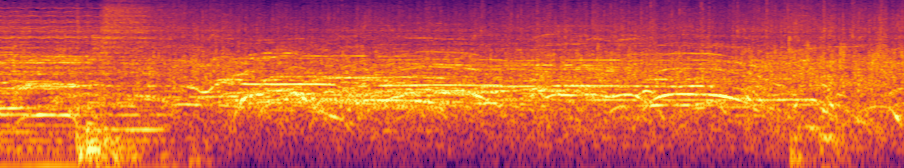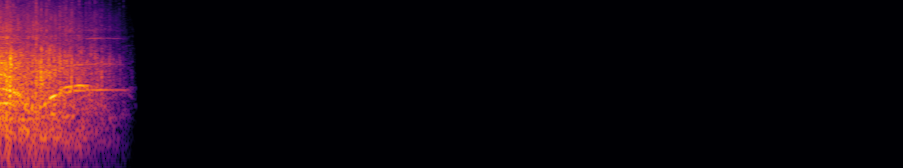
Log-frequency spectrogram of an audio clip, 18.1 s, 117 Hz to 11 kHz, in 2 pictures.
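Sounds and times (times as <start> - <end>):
rock band with horns: 0.0 - 2.9
crowd cheering and applauding: 0.0 - 10.4.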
